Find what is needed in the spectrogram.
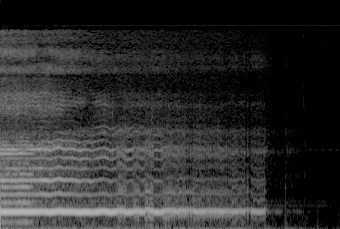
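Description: End of a pop song: a male singer holds the final sung note with a slight waver over the fading accompaniment. It dies away to silence a little over three seconds in.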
